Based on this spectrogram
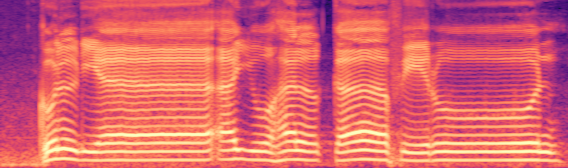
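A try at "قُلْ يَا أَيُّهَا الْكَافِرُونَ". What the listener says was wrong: Ayo, coba ya-nya ditasydid. Ayyuha.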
